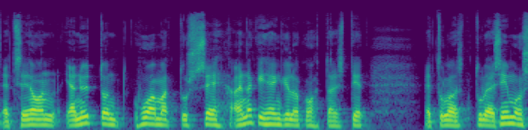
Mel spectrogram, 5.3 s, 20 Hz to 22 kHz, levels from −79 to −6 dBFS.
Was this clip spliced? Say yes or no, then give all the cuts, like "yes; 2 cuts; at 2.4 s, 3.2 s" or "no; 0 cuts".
no; 0 cuts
